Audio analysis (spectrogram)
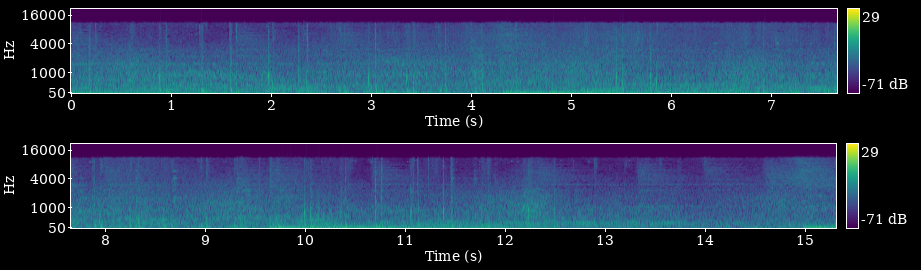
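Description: Horse hooves clip-clop at a gallop in The Witcher video game, a rapid, continuous drumming of hoofbeats close by, steady and loud for the whole stretch with no speech.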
